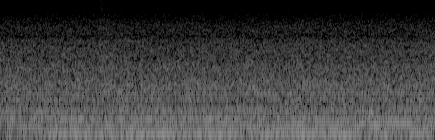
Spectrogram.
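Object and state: Nothing is struck.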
